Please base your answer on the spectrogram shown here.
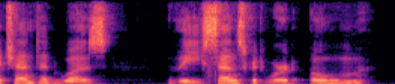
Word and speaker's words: om: was the Sanskrit word ohm you could spell it om in English oh as an orange Amazon mother Oh has no meaning in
